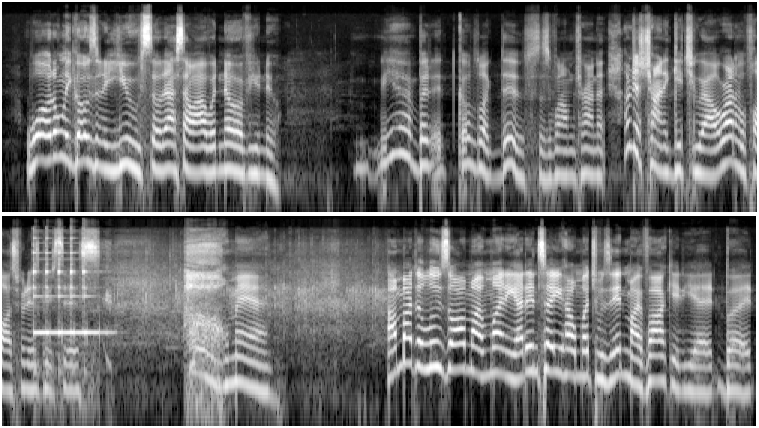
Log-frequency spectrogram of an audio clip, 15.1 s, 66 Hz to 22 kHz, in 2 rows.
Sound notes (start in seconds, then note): 7.9 applause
